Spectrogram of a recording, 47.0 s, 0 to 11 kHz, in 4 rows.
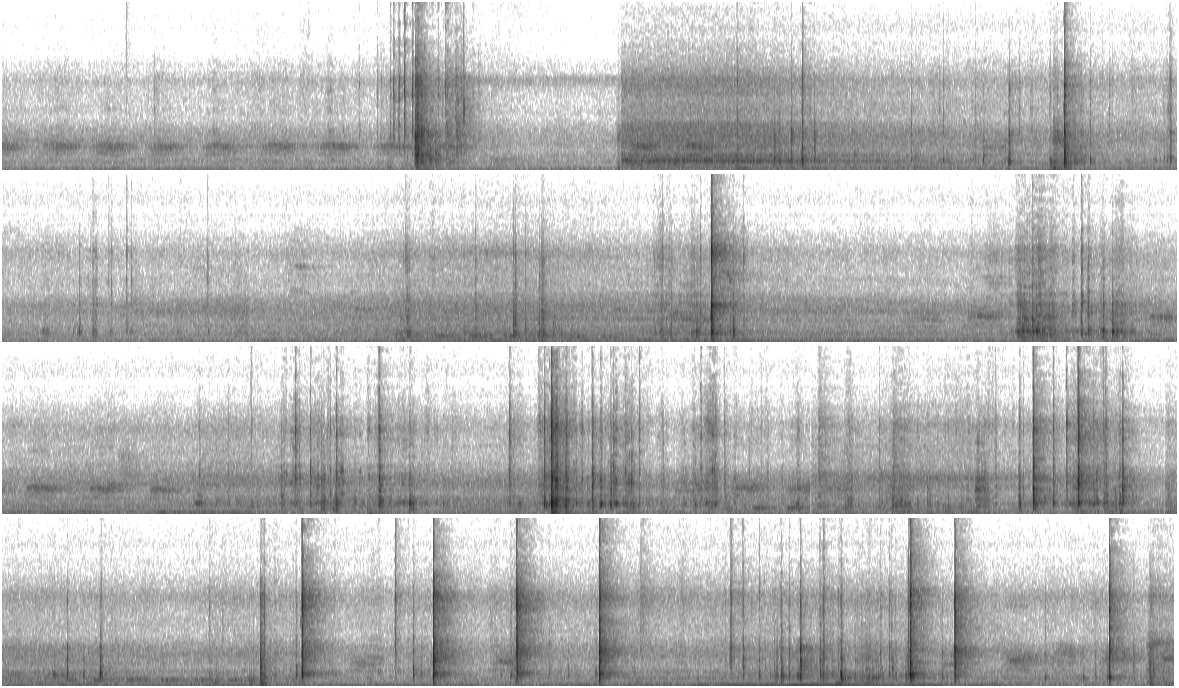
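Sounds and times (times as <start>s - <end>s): faint steady hum: 4.9s - 21.7s
hard objects clicking and knocking: 9.1s - 14.2s, 15.6s - 19.2s, 25.4s - 46.9s.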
